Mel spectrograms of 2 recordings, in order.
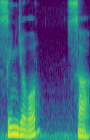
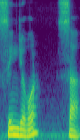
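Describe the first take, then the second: No difference in how they are said.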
